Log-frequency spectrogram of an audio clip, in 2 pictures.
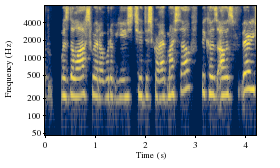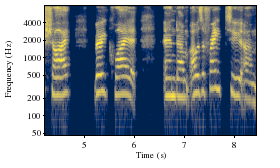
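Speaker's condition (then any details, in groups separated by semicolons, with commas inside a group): No condition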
